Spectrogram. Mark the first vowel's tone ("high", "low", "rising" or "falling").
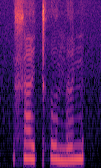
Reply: falling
